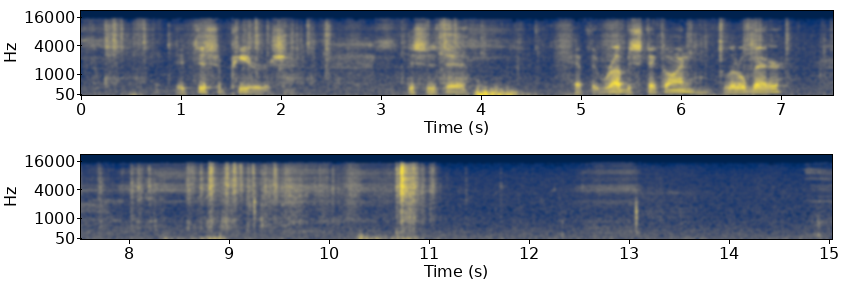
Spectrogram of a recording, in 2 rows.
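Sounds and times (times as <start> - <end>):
aluminium foil crinkling: 0.0 - 11.4.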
